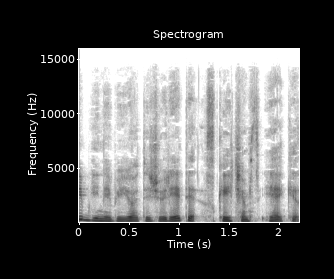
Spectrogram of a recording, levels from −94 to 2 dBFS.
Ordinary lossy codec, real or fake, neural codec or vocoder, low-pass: AAC, 64 kbps; real; none; 14.4 kHz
